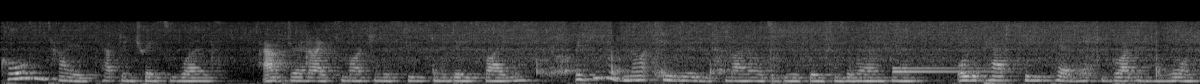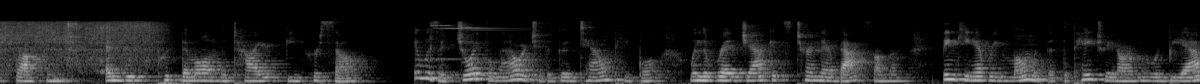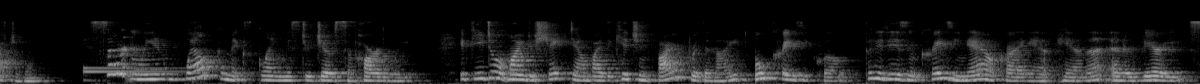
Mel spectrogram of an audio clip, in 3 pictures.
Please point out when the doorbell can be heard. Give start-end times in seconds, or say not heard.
8.9-10.1, 16.2-17.1, 24.8-26.1.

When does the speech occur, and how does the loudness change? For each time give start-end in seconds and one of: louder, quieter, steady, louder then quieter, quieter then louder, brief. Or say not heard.
0.0-35.9 steady.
